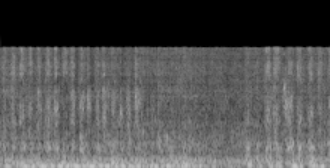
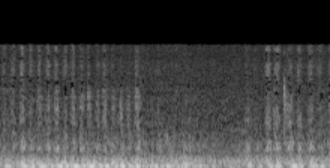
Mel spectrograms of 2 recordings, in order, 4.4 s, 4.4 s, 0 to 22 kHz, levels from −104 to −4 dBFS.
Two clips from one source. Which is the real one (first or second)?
second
